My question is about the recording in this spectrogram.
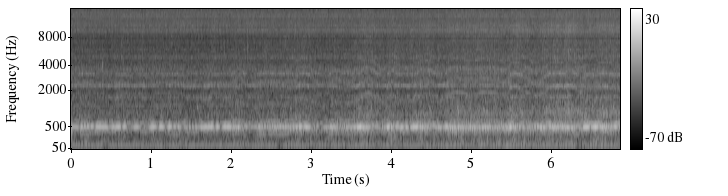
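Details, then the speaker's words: Singer 201k sewing machine with a DIY servo motor, speed reducer and force-control pedal. A smooth, even whir with a steady mid tone and no knocks or rattles as speed is gradually raised from slow (8 stitches/min) toward max 540 stitches/min. Normal running. "I will now gradually increase speed to show you that this is possible. I increase slowly to max speed."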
